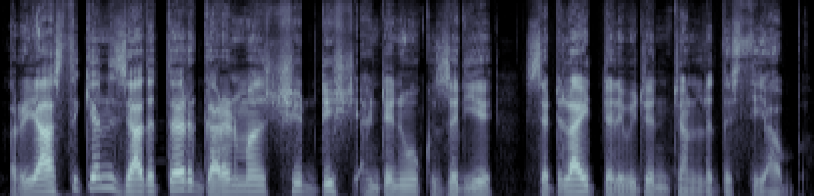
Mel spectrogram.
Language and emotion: Kashmiri, neutral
